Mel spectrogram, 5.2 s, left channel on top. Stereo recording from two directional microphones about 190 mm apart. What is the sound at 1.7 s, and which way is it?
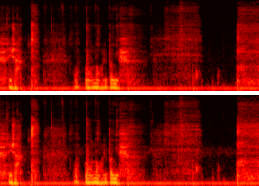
Speech, 55° right (ahead or behind).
